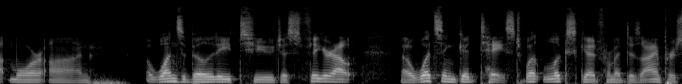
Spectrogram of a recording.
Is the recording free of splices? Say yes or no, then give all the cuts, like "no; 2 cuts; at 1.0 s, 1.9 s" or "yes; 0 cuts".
yes; 0 cuts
